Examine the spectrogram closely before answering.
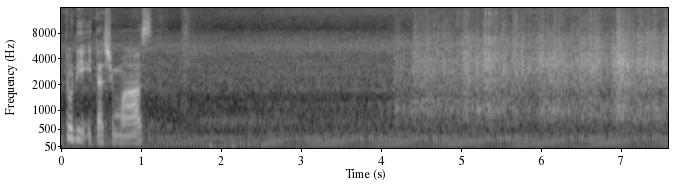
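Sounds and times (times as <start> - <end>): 
speech: 0.0 - 1.3
heavy machinery lift rising inside a grape greenhouse: 0.0 - 7.5
hissy mechanical noise: 0.0 - 7.5.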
